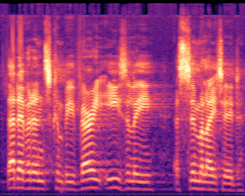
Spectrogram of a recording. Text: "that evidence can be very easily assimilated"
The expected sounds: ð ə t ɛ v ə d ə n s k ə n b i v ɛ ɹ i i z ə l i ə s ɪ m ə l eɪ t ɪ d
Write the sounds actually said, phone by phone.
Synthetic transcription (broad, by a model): ð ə t ɛ v ə d ə n s k ə n b i v ɛ ɹ i i z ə l i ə s ɪ m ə l eɪ t ɪ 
